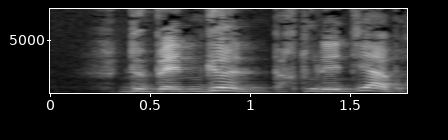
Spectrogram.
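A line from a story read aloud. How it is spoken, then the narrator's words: Roaring. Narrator (French): rugit Silver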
